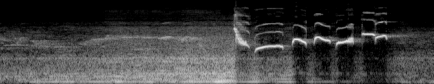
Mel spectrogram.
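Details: Oriental magpie-robin singing to provoke an idle magpie-robin: after a stretch of steady low humming noise, a sudden swooping whistle and a brisk series of short, clear, wavering notes.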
